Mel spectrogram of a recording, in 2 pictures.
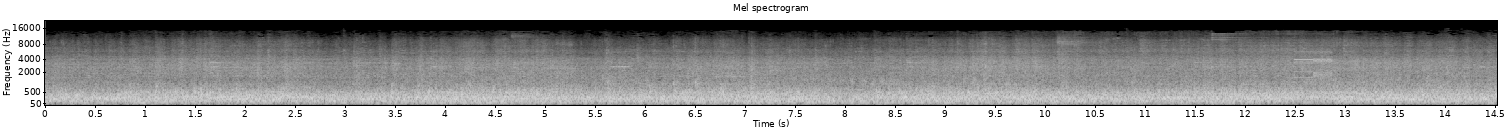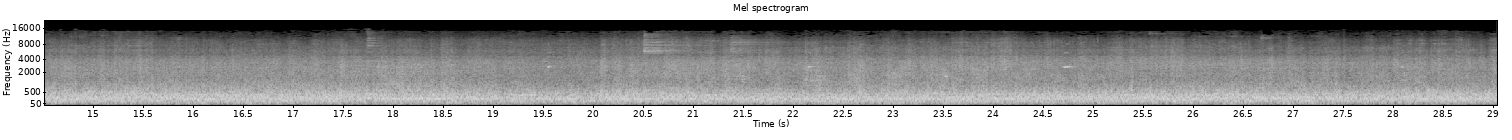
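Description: Freight cars (boxcars and covered hoppers) of a mixed freight train rolling past at close range, a steady rumble with wheels clattering over the rail joints. A brief faint wheel squeal rises above it about halfway through.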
